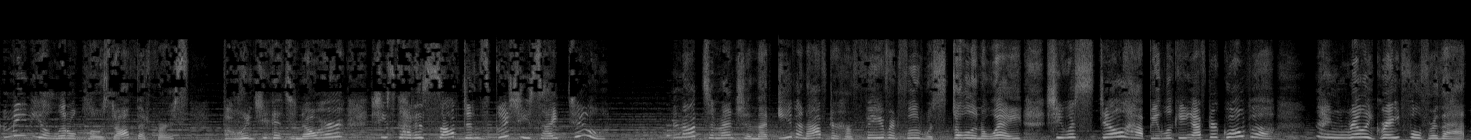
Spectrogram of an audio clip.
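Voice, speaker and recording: A woman's voice: extremely high pitch, big pitch swings, normal speed. A woman voicing a cheerful, friendly teenage girl cook in an anime-style video game, upbeat and casual. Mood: earnest. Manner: upbeat, casual, food-minded. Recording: music under the voice. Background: game music.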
